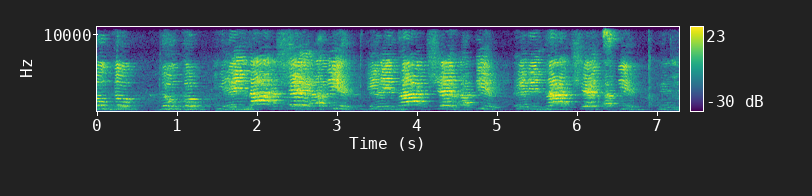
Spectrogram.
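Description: A group of children's voices chanting lines of a poem together in unison, a speech choir, in even rhythmic phrases ('Tug! tug! tug! tug!' then 'he did not shed a tear').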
